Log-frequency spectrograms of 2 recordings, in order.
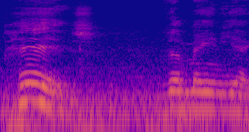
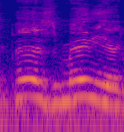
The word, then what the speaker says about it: Pej the Maniac: get it correct because I've been saying it wrong all day long. It is Pej the Maniac. I don't know why I've been putting the D in your shit, but it's Pej the Maniac, ladies and gentlemen.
